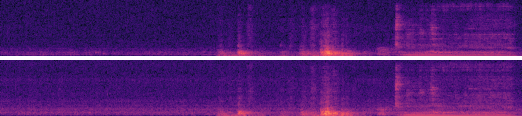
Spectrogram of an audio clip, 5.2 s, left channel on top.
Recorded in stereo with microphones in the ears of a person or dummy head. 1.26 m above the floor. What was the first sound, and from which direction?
Breathing, 5° left (ahead or behind).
